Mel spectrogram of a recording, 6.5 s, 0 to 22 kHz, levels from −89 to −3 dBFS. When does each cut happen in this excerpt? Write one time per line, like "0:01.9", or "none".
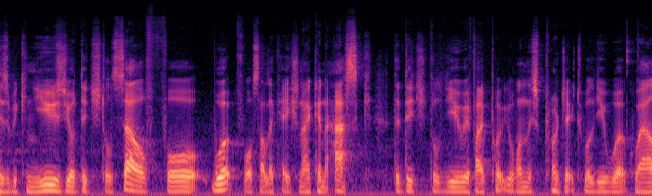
none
